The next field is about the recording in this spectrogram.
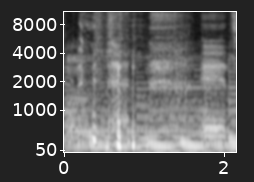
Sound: laughter

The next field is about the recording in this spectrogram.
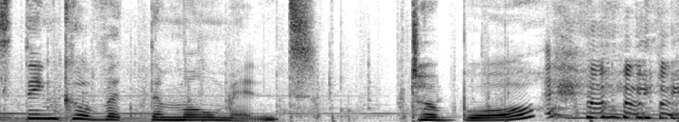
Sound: laughing

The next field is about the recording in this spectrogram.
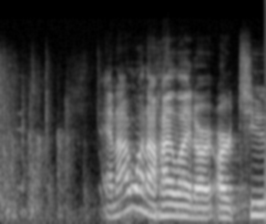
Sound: applause

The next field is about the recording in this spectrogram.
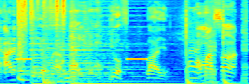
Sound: beep

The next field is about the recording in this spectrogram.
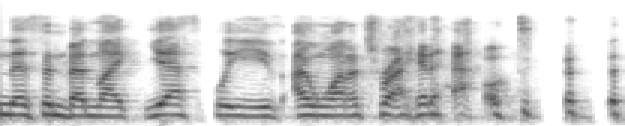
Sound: laugh

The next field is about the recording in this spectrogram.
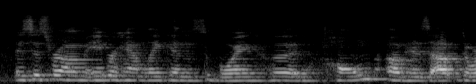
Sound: none

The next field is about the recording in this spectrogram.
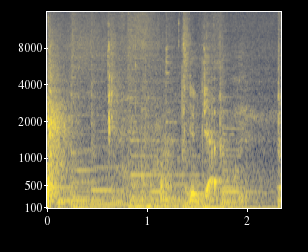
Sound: patting

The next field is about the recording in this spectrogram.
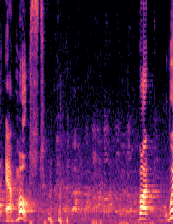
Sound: laughter

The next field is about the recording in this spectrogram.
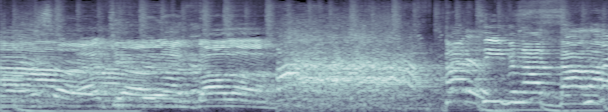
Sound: marmot screaming

